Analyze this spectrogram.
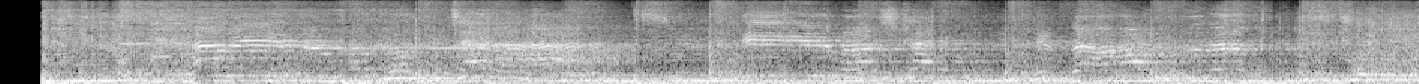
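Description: A live rock band plays loudly and continuously on a Saturday night, with a dense, harsh wash of guitars, pounding drums and a wavering sung vocal, recorded as a crowd-shot video rather than from the board, with a muddy, distorted quality.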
